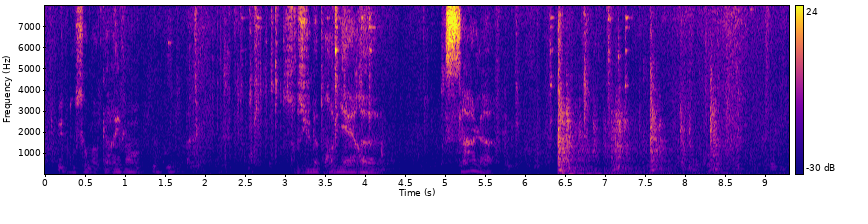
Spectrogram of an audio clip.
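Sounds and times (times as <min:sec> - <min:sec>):
speech: 0:00.3 - 0:02.0, 0:03.1 - 0:04.4, 0:05.0 - 0:07.3
door closing: 0:06.4 - 0:09.2.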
